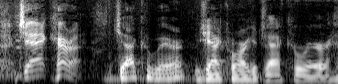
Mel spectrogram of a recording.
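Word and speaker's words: Jack Herer: shot by a cop Jack her have I pronounced it correctly Jack her Hera okay Jack Hera Jack herrer Jack Jack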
